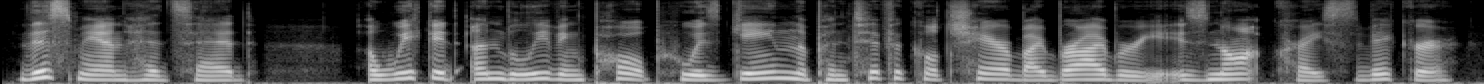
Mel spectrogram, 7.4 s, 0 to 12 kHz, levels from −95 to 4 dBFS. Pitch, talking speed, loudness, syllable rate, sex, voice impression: 200 Hz, 160 wpm, -20 LUFS, 4.8 syllables/s, female, very feminine, slightly young, slightly adult-like, slightly tensed, slightly weak, bright, slightly hard, clear, fluent, very cute, slightly cool, very intellectual, refreshing, very sincere, slightly calm, friendly, very reassuring, unique, very elegant, very sweet, slightly lively, kind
